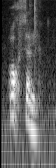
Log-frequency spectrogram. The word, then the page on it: oxsan: Xyzyl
